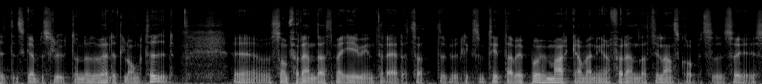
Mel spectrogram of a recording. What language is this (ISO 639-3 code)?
swe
